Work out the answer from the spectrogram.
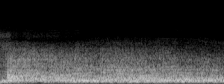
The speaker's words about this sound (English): Send a blast of wind to fan my hate. A thunderbolt to mix it with.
